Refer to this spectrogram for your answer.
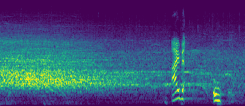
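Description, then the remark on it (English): Live audience applause for Griffin McElroy fills the opening seconds as a dense, steady patter that gradually fades as Travis McElroy shushes it, followed by a couple of brief voiced sounds near the end. “Travis did just shush Griffin's applause.”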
